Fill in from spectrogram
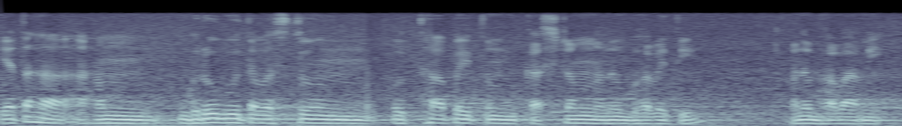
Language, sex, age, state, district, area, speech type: Sanskrit, male, 18-30, Karnataka, Chikkamagaluru, rural, spontaneous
